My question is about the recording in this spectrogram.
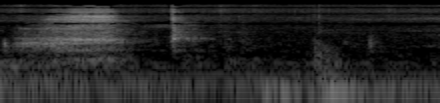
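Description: Faint handling of a plastic handlebar phone mount as it is fitted: a soft hiss in the first half second, then a single small click just under a second in.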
